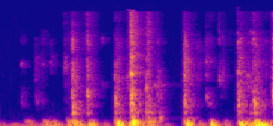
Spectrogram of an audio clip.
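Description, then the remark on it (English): Rapid clicking of keys on a computer keyboard, typed in quick bursts separated by brief pauses, fairly quiet, with no voices, while pulling up a Jason Huntley player review. “Something up. Typing.”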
